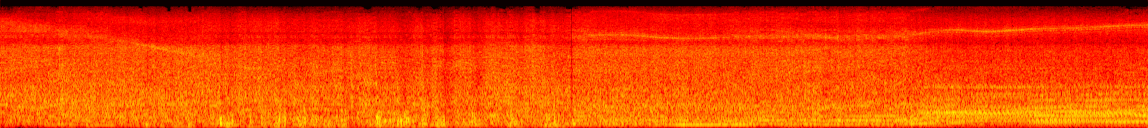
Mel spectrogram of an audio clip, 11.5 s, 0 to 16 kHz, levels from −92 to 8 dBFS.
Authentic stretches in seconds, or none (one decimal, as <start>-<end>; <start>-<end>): 1.1-2.0; 5.9-7.3; 9.1-11.5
